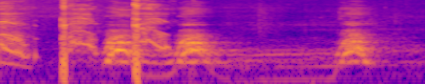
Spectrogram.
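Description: Dogs bark at a neighbor who is outside while guarding the back patio, in a quick, uneven burst of about five sharp, yelping barks, loud, with a low hum underneath and no one talking.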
